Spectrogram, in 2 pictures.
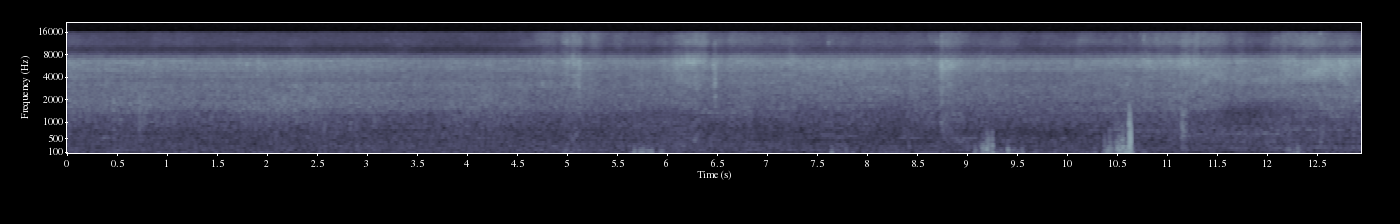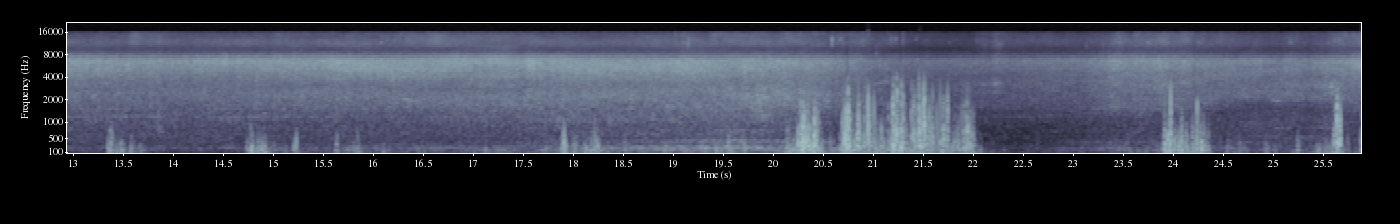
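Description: Steady outdoor background with a distant traffic hum. From about nine seconds in come irregular knocks and rumbles of wind and handling on the phone's microphone while walking. They are loudest in a dense burst about twenty seconds in.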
